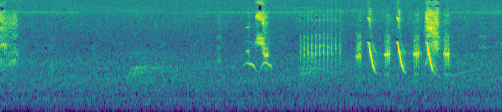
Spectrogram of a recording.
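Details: Several common mynas, not native to Australia, scour a dried section of local wetland, puffing their chests and calling: a burst of sharp, descending chirps and squeaky notes in quick succession near the end, over faint background hiss.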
